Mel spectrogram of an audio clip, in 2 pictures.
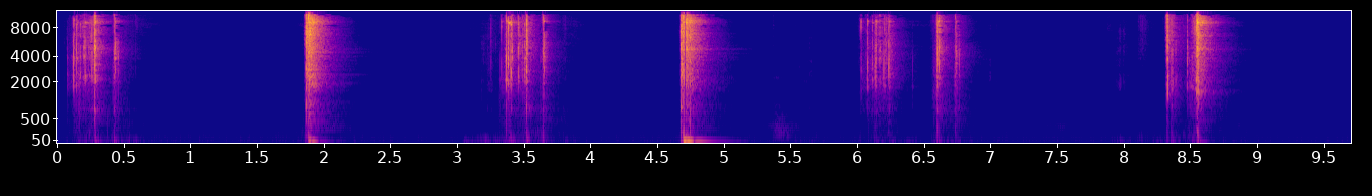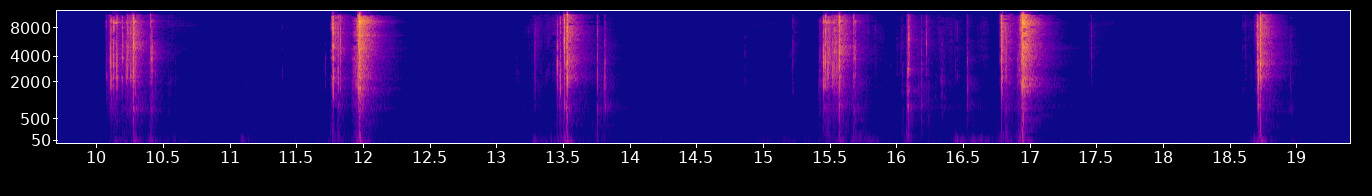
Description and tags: Racking the slide of my 9mm Taurus G2c. Recorded indoors using a Blue-Yeti microphone. Cleaned in Audacity.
